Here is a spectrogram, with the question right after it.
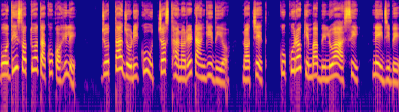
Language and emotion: Odia, neutral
